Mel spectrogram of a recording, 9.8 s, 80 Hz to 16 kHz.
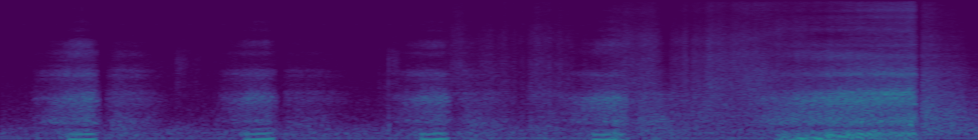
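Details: Giant schnauzer, a large dog, snoring while sleeping beside her owner: regular short snorting snores about every 1.8 seconds, roughly 33 a minute, with a longer breathy snore at the end.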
